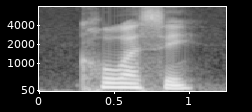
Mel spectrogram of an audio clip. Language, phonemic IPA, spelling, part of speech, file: French, /kʁɔ.a.se/, croasser, verb, Fr-croasser.ogg
- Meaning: 1. to caw (of a crow, to make its cry) 2. to croak (of a frog, to make its cry)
